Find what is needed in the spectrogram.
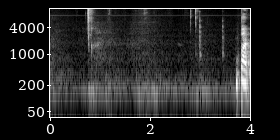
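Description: A few sharp computer clicks over quiet room hum, the loudest about a second in and a quick cluster near three seconds, as the lecture slides are changed on the computer.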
